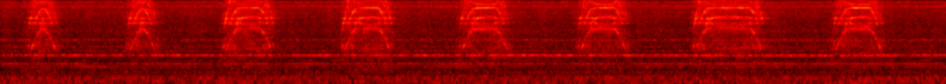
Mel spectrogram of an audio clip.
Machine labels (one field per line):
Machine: slide rail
